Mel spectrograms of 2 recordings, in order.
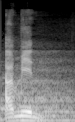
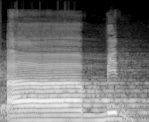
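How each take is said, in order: First: Both vowels are said short. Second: The first vowel is long, the second short. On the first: It means safe. "dua-duanya enggak panjang, pendek semuanya" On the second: It means asking for protection. "a-nya yang panjang, minnya yang pendek"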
